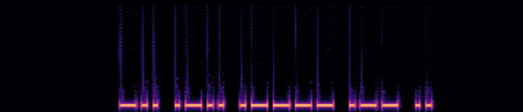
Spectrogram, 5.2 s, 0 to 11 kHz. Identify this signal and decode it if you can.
Morse code, heard as a keyed tone, about 22 wpm, 700 Hz. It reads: DL1WI
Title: DXCC-100 Call Signs - 5 Characters - 22wpm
